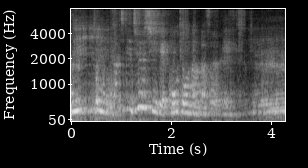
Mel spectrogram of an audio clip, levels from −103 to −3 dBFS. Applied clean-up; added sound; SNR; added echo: neural separator model SepFormer DNS4.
